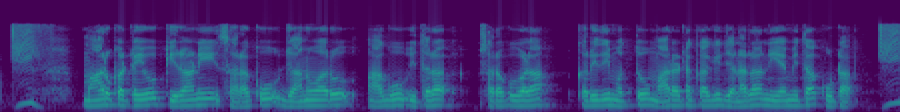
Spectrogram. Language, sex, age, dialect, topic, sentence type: Kannada, male, 18-24, Mysore Kannada, agriculture, statement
